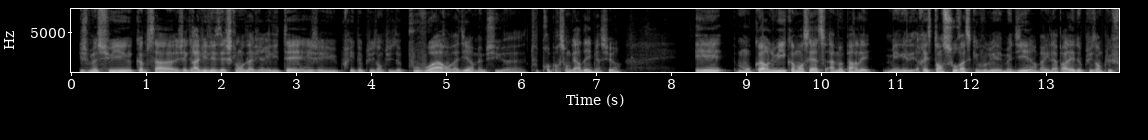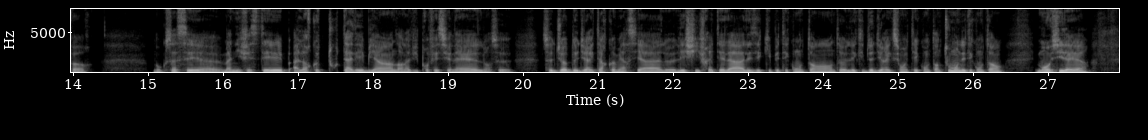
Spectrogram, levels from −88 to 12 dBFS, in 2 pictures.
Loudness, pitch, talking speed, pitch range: -29 LUFS, 90 Hz, 215 wpm, 85-105 Hz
